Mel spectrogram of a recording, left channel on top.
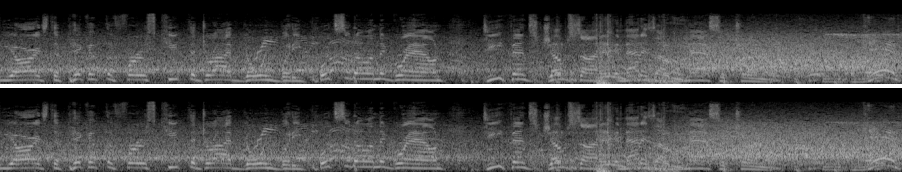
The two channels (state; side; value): normal; both; correlation 0.71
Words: yards to pick up the first, keep the drive going, but he puts it on the ground. Defense jumps on it, and that is a massive turnover. Can't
